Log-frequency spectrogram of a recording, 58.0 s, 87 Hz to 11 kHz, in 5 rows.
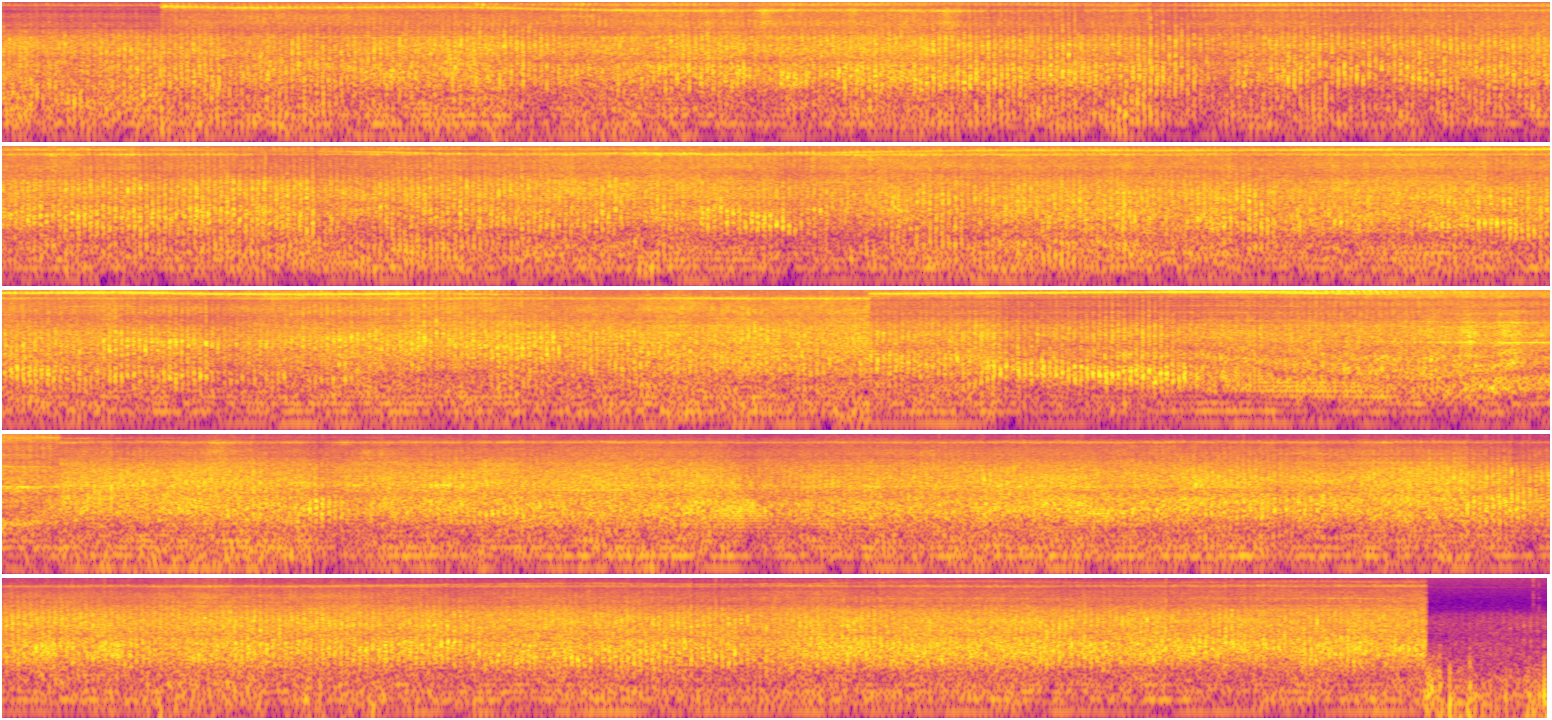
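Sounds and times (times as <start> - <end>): helicopter rotor beat: 0.0 - 58.0
high turbine whine: 12.6 - 39.1, 54.3 - 58.0.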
